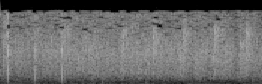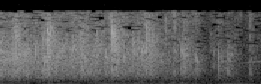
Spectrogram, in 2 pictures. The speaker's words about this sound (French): Est-ce qu'on peut acclamer très fort pour le Seigneur?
